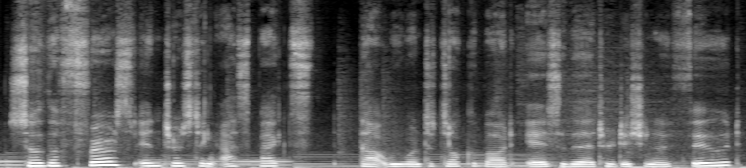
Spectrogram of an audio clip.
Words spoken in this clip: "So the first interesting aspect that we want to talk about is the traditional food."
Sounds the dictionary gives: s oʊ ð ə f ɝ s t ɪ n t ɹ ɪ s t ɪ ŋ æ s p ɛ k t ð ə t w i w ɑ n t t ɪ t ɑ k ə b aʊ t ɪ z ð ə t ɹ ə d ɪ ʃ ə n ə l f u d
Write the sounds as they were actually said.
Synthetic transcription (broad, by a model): s oʊ ð ə f ɝ s t ɪ n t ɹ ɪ s t ɪ ŋ æ s p ɛ k t ð ə t w i w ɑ n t t ɪ t ɑ k ə b aʊ t ɪ z ð ə t ɹ ə d ɪ ʃ ə n ə l f u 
